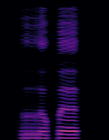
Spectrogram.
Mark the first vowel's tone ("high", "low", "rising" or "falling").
high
